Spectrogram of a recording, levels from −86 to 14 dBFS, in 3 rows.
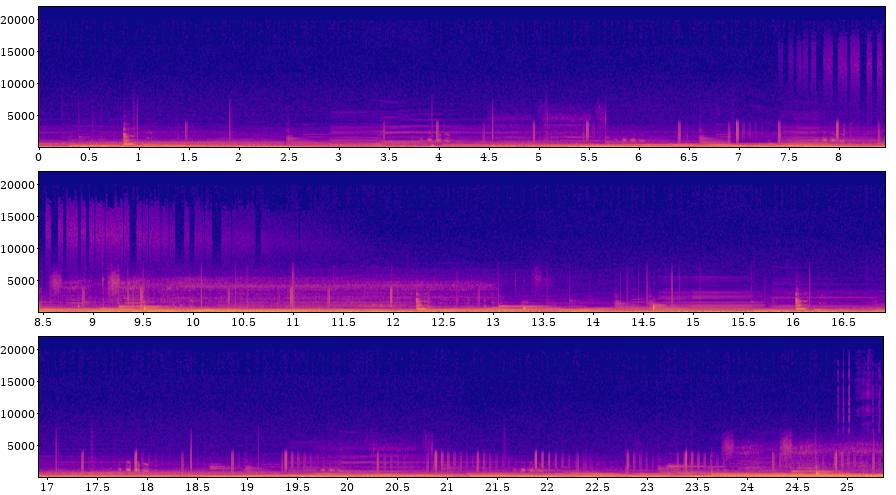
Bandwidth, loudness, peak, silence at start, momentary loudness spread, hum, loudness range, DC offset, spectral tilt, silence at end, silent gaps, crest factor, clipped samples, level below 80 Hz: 6.4 kHz; -18 LUFS; 0 dBFS; 0 s; 9 LU; none; 7 LU; under 0.1%; -10 dB/octave; 0 s; none; 16 dB; under 0.1%; -32 dBFS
